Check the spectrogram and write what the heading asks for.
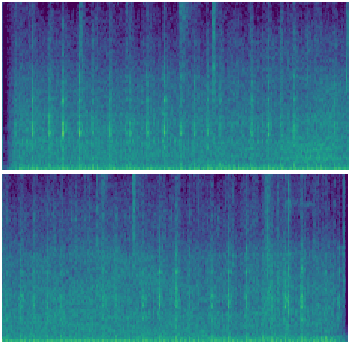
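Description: Small motorcycle engine idling steadily, with light ticking over the top.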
